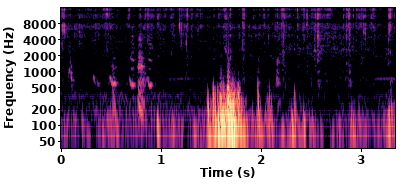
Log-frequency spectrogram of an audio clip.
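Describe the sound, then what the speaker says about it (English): Farm fowl, likely ducks, quack and cluck near the coop on a cold icy day after an ice storm, with a short series of calls and a louder close burst midway amid light shuffling. "Ducks."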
